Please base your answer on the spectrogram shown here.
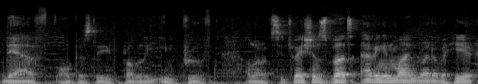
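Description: A man's voice: a bass voice, little pitch movement, quick pace, a little mellow, soft background music. A man in his thirties whose first language is Portuguese, reviewing tech gear to camera from a home office in a chatty way. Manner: chatty, talks straight to viewers with frequent fillers. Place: home office with computer desk.

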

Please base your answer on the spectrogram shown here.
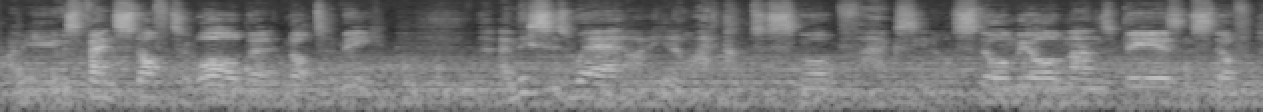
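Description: An actor with a British accent playing a haunted, obsessive man confessing to a killing in a halting, repetitive live horror monologue that swings between hush and shouting. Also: mid-range voice, steady tone, heavy background noise, natural voice. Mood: hushed, shaken. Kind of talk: live dramatic monologue of horror audio drama. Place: small dim café stage before seated audience. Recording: distant live room mic, music behind.

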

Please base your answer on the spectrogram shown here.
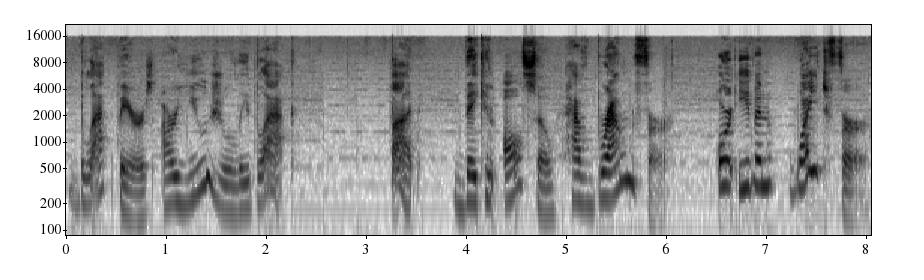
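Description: A woman reading a children's nonfiction book aloud as storyteller, expressive and addressing young listeners directly. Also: medium pitch, slow, gravelly. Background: background music.

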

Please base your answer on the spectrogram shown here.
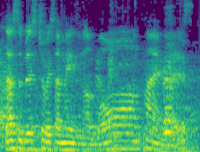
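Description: A young man from Spain with a Spanish accent, performing a playful stand-up set on stage with a handheld mic in a small club. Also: heavy background noise. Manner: animated, playful, jumps into high mock voices for quotes. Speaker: stand-up comedian. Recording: roomy club sound from far off, audience laughing.

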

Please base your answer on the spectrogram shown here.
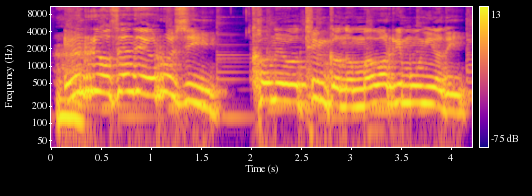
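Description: A woman's voice: fairly high pitch, lively intonation, a little slow, darkish tone, roomy sound, faint music behind, voice pushed down. A woman voicing a schoolgirl who plays a tough, big-hearted male moneylender, in a menacing gangster tone with a Kansai accent. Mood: tough, commanding. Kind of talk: theatrical radio drama acting.

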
